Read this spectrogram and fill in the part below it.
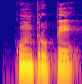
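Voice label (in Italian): "cuntrupe", Vernazzese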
